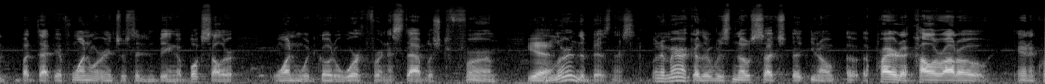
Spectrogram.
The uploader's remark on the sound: This is what we met to discuss at The Boston Antiquarian Book Fair.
